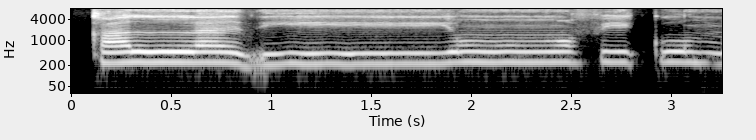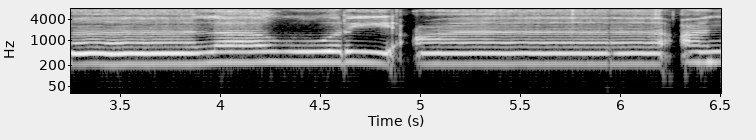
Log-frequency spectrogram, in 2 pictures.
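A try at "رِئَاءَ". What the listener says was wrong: Jangan ria. Ria hamzah ya, bukan ain. Jangan ria. Ria.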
